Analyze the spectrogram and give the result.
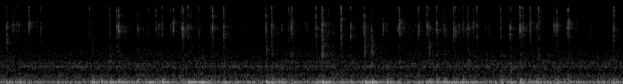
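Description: Both hands type with their fingertips on a full-size white Apple Magic Keyboard with plastic keycaps on a thin aluminum body. Quick, bright key clicks patter in a steady, uneven stream over a constant low hum that carries most of the sound's energy.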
